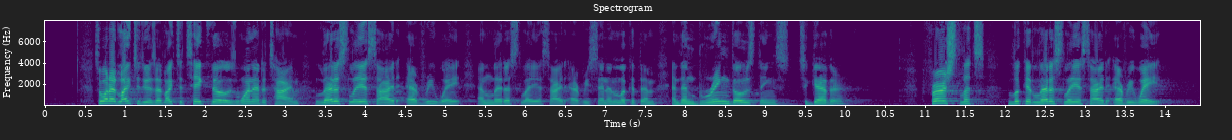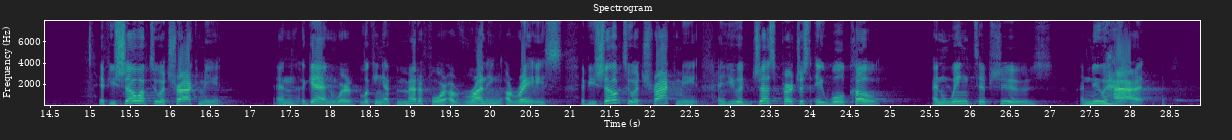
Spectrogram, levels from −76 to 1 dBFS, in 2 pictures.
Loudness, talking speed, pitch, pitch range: -28 LUFS, 185 wpm, 175 Hz, 150-195 Hz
